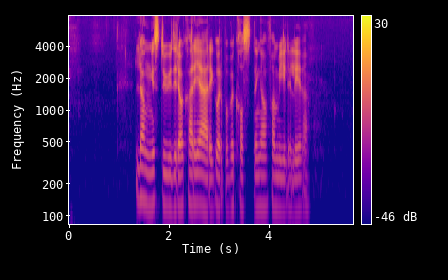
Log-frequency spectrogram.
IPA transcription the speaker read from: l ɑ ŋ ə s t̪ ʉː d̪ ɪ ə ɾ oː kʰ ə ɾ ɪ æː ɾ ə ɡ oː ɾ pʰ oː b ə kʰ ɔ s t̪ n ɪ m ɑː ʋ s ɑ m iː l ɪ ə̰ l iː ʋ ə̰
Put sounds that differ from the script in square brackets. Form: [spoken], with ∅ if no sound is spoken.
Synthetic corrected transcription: l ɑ ŋ ə s t̪ ʉː d̪ ɪ ə ɾ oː kʰ [ɑ] ɾ ɪ æː ɾ ə ɡ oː ɾ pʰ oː b ə kʰ ɔ s t̪ n ɪ [ŋ] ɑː ʋ [f] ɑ m iː l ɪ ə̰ l iː ʋ ə̰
